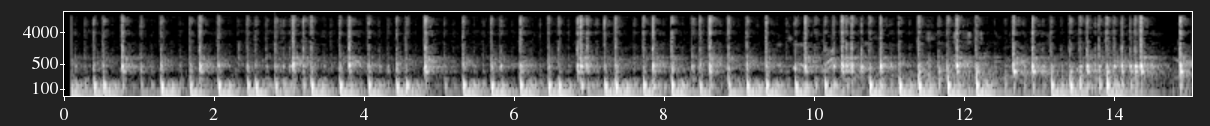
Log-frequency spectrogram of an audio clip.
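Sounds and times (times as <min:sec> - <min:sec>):
cajon: 0:00.1 - 0:15.0
laughter: 0:10.2 - 0:13.4.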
